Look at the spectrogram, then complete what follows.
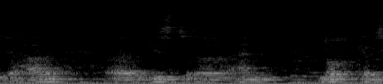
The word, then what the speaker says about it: Verhaeren: Emile Verhaeren, glaube ich, wird er in Frankreich ausgesprochen, oder Emile Verhaeren, ist ein noch, glaube ich, 27 Jahre älterer Vater, eine Vaterfigur für ihn.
